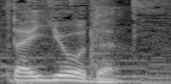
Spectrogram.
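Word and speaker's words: Toyoda: Фамилия основателей звучит как «Тойода». Для упрощения произношения и в качестве символа отделения деловой деятельности от семейной жизни компании было решено дать имя «Тойота».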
